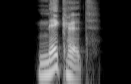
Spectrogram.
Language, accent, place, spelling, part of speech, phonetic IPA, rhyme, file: German, Germany, Berlin, necket, verb, [ˈnɛkət], -ɛkət, De-necket.ogg
- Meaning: second-person plural subjunctive I of necken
